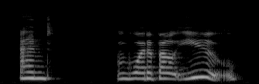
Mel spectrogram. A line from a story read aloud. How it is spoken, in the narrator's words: Aziraphale asked timidly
